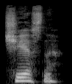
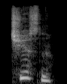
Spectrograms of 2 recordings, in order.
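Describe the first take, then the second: First: Gloomy «Честно». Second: «Честно?» asked in a high rising voice; girl asks «Честно?» hopefully, pitch jumping up; questioning high «Честно?». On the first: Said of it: "всё тем же угрюмым тоном". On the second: Girl checks if he means it, «Честно?» asked high. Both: A narrator's reading.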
